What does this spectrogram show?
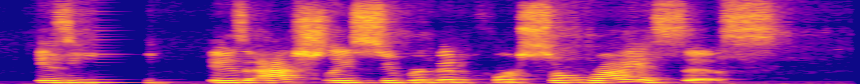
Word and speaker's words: psoriasis: So sunflower oil is actually super good for psoriasis. Now, psoriasis has a silent P in it.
